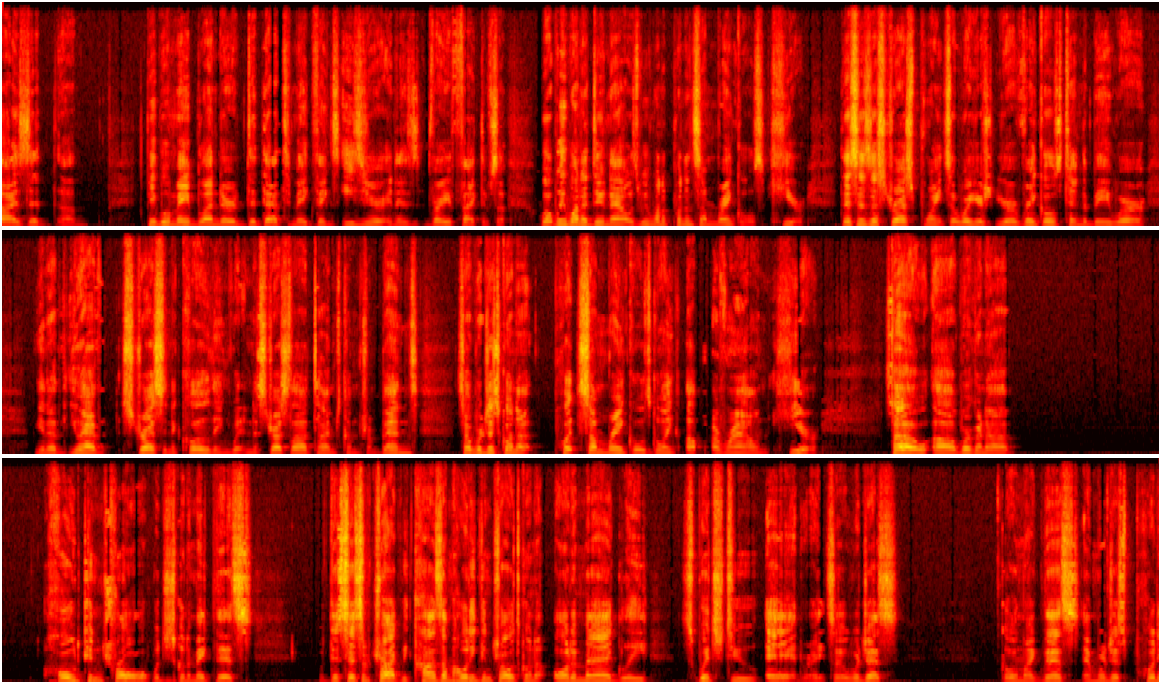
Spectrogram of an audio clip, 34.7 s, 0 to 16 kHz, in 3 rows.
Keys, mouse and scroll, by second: 31.9 ctrl+click, 33.7 ctrl+click.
